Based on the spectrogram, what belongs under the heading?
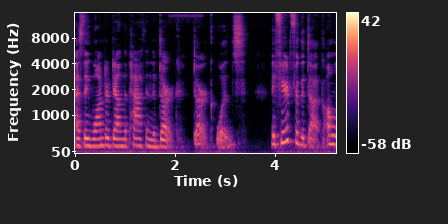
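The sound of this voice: An unforced reading voice carries this recording.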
